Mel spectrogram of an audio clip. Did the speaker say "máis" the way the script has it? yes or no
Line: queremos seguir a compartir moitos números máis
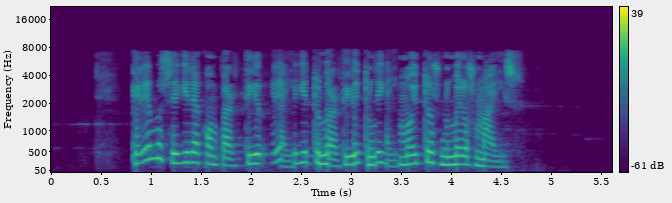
yes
